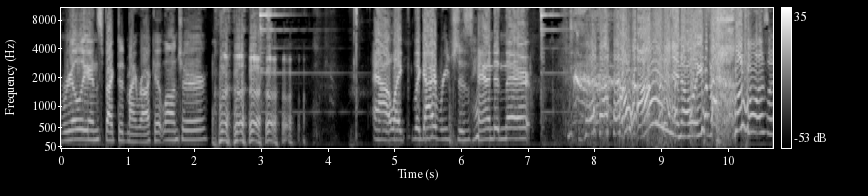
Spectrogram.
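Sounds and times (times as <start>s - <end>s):
speech: 0.0s - 3.7s, 4.7s - 10.6s
laughter: 2.3s - 3.5s, 7.6s - 10.6s
small hand bell ringing: 3.0s - 4.7s, 7.1s - 9.3s.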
